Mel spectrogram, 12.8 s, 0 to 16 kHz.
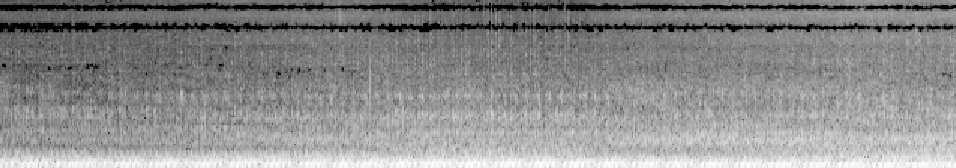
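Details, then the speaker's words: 1960 Buick with its holed muffler and exhaust cut off, leaving about 12 inches of pipe off each manifold: a loud, deep, raw unmuffled burble with every firing pulse audible, like a farm truck or WWII bomber. "i took a grinder and sawzall to it and now i have a 1960 buick that sounds like a farm truck slash world war ii bomber plane when you're going down the"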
